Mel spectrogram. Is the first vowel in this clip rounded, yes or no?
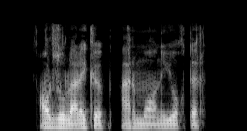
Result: yes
